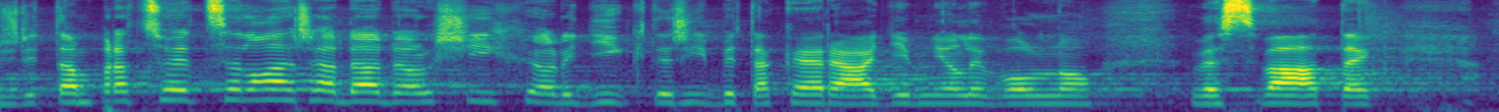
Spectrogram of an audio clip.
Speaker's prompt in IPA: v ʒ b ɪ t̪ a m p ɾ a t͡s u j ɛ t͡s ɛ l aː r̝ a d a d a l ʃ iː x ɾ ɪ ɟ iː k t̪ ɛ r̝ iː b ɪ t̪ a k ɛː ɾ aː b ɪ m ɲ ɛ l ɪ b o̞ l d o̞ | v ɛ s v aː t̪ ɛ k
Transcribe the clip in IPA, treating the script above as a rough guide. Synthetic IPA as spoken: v ʒ d ɪ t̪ a m p ɾ a t͡s u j ɛ t͡s ɛ l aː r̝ a d a d a l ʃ iː x l ɪ ɟ iː k t̪ ɛ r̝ iː b ɪ t̪ a k ɛː ɾ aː ɟ ɪ m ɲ ɛ l ɪ v o̞ l n o̞ | v ɛ s v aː t̪ ɛ k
